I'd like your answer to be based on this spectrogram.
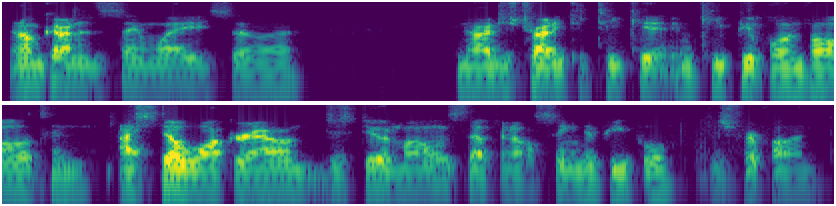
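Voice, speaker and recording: Smooth, bright-voiced man chatting earnestly. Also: mid-range voice, little pitch movement, fast talker. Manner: earnest and easygoing, with many fillers like "uh" and "you know". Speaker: guest, Elvis tribute artist. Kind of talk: casual interview chat. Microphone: video call.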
